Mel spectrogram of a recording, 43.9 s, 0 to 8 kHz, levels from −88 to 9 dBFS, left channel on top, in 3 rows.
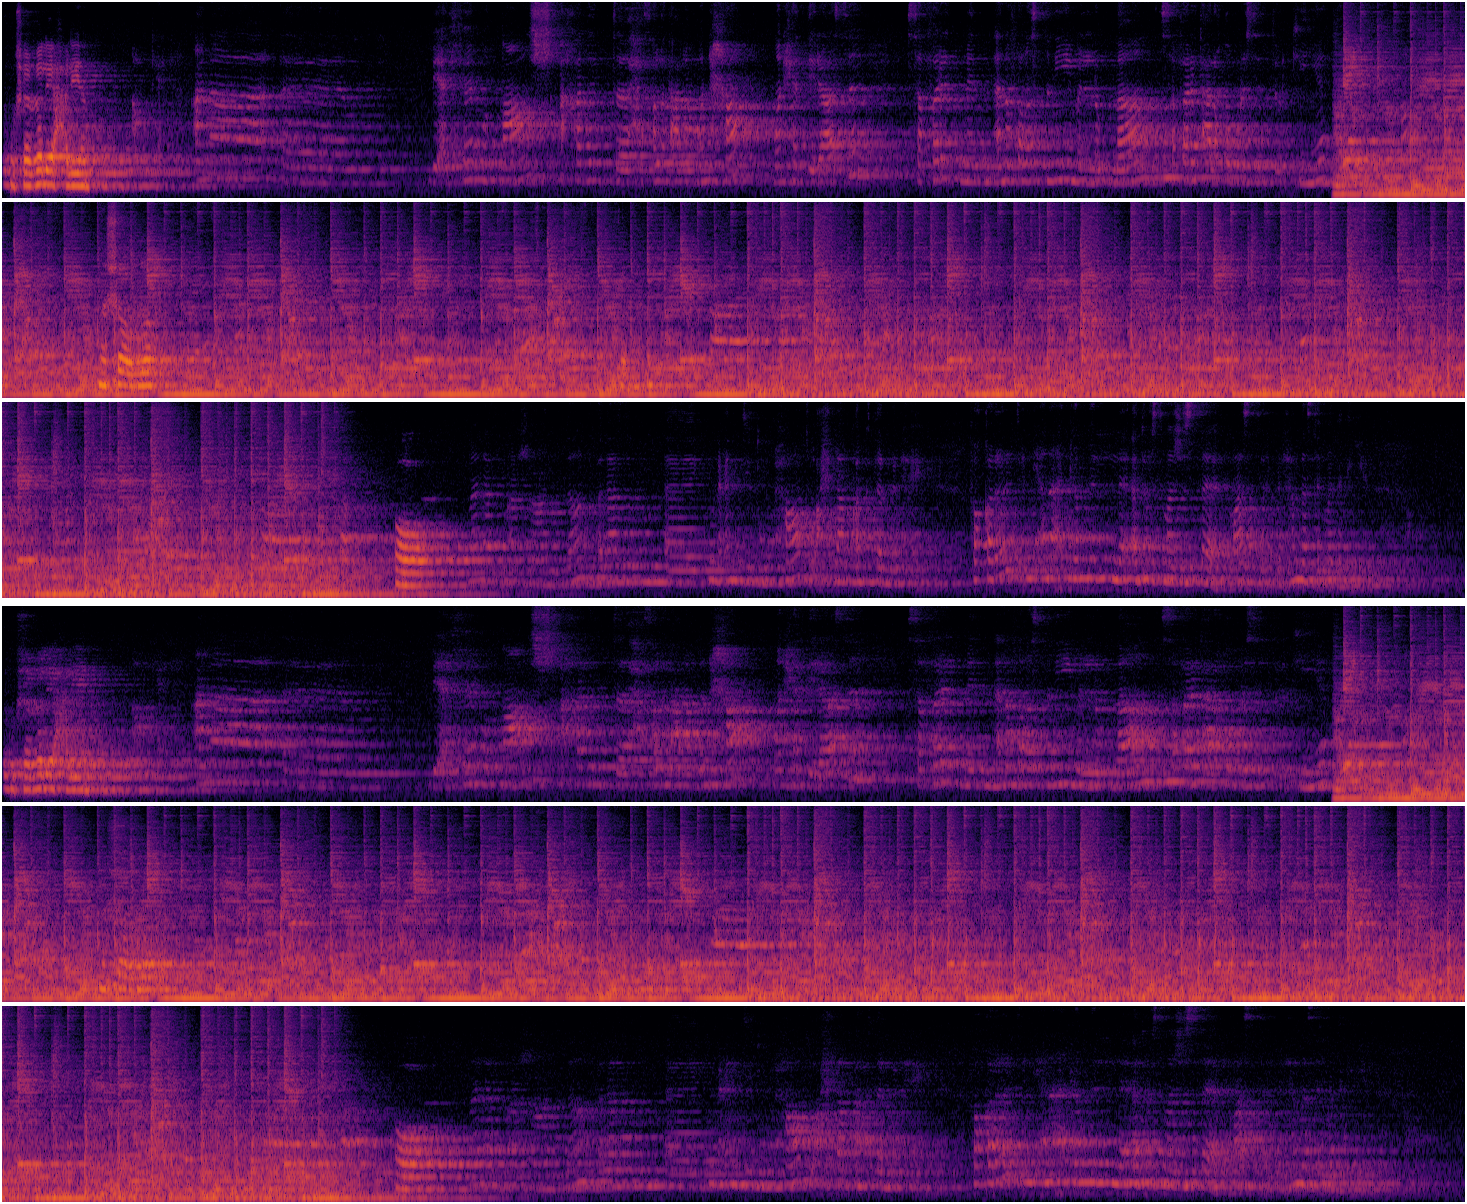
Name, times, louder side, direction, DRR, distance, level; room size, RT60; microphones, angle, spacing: voice 1, 0.1-0.9 15.6-16.2 20.8-21.1 33.2-33.6, left 6 dB, 75° left, 7 dB, 0.3 m, -27 dB
voice 2, 1.3-3.8 4.3-7.4 7.7-14.2 14.8-16.0 16.4-21.0 21.4-25.6 25.9-29.5 29.9-31.0 31.8-32.8 33.9-43.4, left 1 dB, 35° left, 1 dB, 1.0 m, -43 dB
sound 1, 13.3-32.6, equal, ahead, 0.5 m, -30 dB
6.2 x 5.7 x 6.7 m, 2.9 s
head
